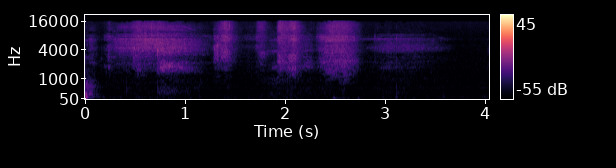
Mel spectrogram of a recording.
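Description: Several faint, soft, breathy puffs of noise, fading to near silence near the end.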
